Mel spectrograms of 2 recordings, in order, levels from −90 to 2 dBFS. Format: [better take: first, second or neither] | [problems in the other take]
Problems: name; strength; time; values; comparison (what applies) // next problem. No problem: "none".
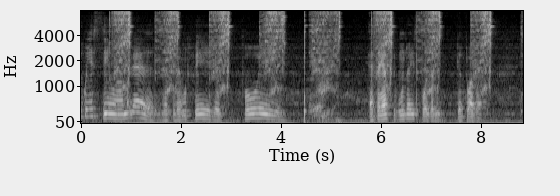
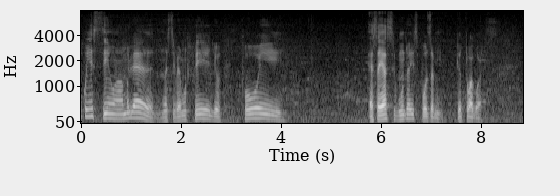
second | background sound (Cutlery, silverware); 1 dB below the speech // room echo; dies away in 0.3 s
